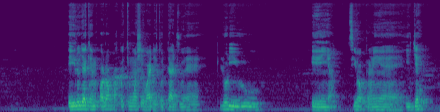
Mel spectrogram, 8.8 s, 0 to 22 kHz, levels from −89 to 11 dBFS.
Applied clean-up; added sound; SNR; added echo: none; none; none; none.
